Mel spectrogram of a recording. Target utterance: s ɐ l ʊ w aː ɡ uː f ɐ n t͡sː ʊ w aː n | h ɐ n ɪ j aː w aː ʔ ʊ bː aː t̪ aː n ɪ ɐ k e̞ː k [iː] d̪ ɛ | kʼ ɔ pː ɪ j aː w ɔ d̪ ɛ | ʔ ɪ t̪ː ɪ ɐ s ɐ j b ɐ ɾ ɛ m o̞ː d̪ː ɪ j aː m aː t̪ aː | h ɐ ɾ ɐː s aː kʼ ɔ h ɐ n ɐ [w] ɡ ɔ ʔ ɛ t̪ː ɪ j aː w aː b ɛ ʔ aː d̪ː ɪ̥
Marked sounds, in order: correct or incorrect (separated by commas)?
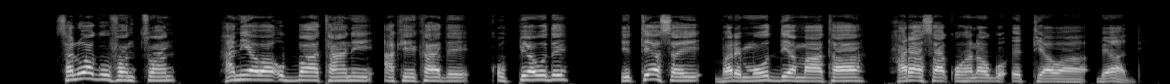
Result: incorrect, correct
